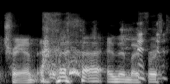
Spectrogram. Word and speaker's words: Tran: so tran is pronounced in vietnamese is pronounced which doesn't sound anything like tran and then my first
